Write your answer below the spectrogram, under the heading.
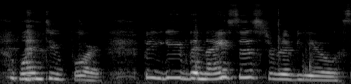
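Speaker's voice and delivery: talking through laughter, words breaking into giggles. Host about to read a listener's kind review, giggling. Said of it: "so I'm sorry I'm giggling".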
